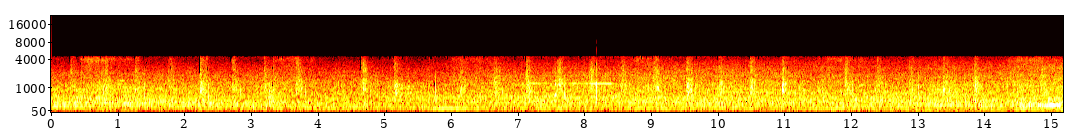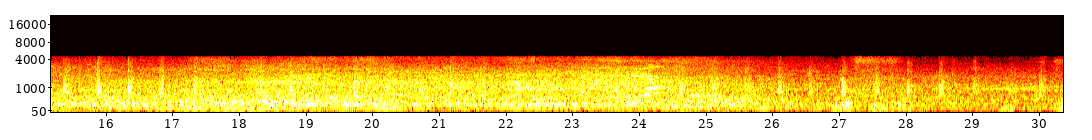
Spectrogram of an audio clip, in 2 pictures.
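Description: City street traffic: a steady background of passing vehicles, with a heavier vehicle's engine growing louder and passing through the middle, peaking a little after two-thirds of the way in. Small ticks and knocks come through often.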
